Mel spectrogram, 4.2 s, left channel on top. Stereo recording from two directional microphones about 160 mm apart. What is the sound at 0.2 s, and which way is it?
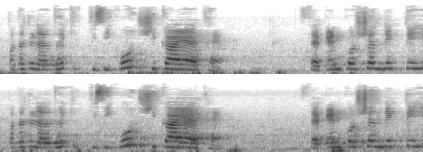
A woman's voice, 50° left (ahead or behind).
